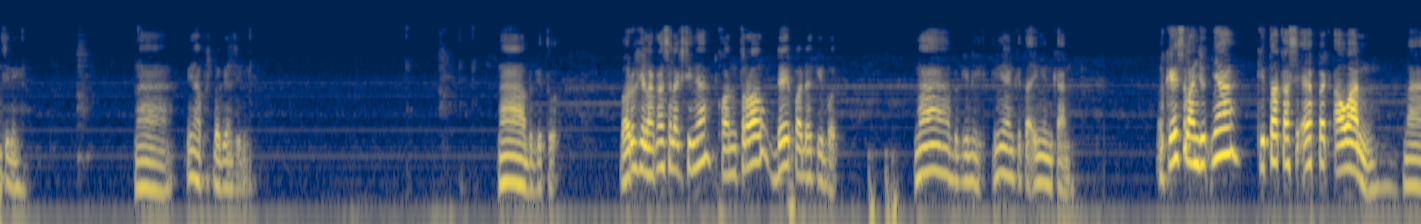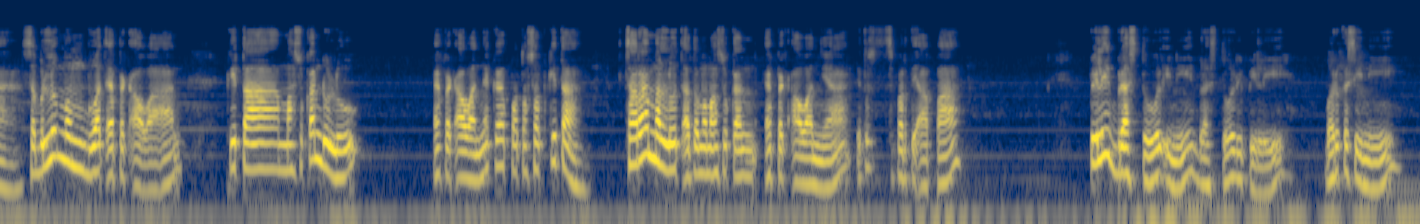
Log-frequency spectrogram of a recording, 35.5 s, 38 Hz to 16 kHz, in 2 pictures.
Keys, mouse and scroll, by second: 8.1 ctrl+d.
